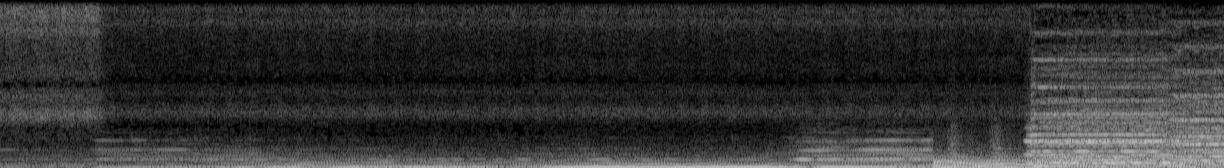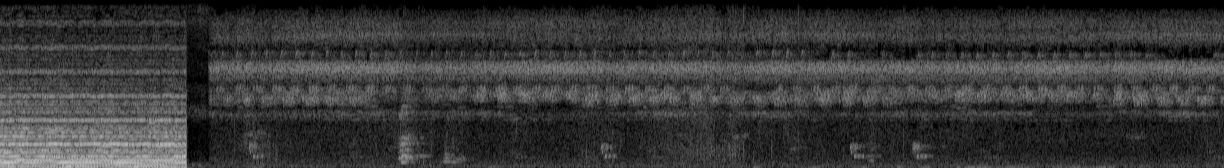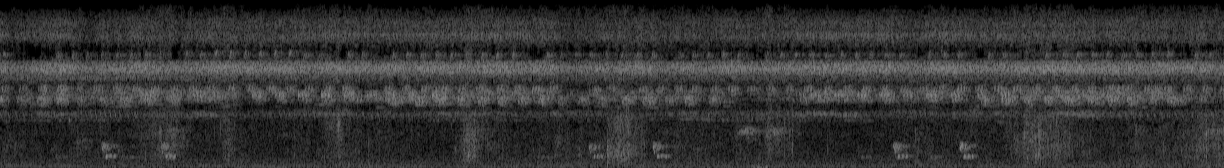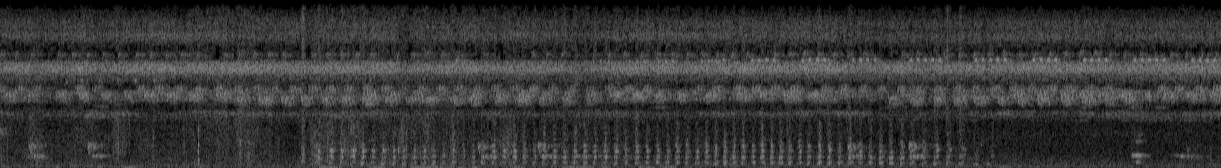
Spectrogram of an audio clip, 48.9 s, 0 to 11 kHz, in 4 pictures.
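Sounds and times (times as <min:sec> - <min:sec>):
crickets shrilling: 0:00.0 - 0:09.1, 0:14.1 - 0:48.9
animal double calls: 0:39.7 - 0:46.7
low animal call: 0:39.7 - 0:46.7.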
